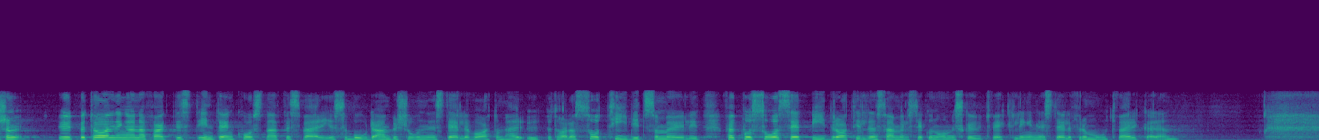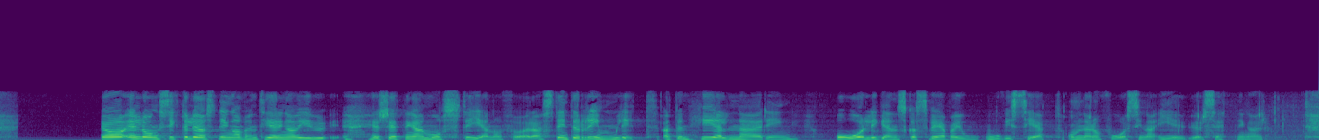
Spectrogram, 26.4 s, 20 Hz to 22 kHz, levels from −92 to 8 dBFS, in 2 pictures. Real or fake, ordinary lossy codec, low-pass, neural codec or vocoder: real; none; none; none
